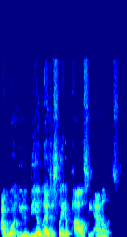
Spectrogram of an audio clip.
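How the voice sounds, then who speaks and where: A middle-aged New Yorker and former city council member talks quickly as an interview guest, his mid-range voice barely moving in pitch. He tells stories conversationally, repeating phrases for emphasis, in a room with an echoey sound.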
